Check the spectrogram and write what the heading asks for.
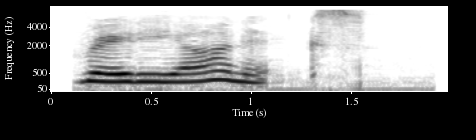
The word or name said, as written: radionics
